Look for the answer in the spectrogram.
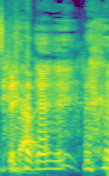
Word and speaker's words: Gadot: It's Gadot. It's probably... – The T is silent.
